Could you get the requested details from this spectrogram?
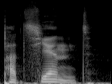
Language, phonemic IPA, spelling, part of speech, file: German, /paˈt͡si̯ɛnt/, Patient, noun, De-Patient.ogg
- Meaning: patient (male or of unspecified sex or female)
